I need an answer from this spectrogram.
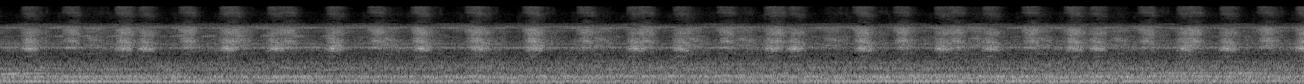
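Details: Nighttime woodland crickets, September 2, 2023, captured by phone with a stereo microphone: rhythmic bright chirps pulse without pause above a dense buzzing background, while a faint low drone hums underneath at times.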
